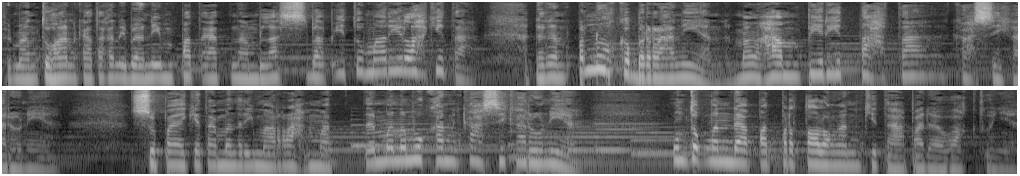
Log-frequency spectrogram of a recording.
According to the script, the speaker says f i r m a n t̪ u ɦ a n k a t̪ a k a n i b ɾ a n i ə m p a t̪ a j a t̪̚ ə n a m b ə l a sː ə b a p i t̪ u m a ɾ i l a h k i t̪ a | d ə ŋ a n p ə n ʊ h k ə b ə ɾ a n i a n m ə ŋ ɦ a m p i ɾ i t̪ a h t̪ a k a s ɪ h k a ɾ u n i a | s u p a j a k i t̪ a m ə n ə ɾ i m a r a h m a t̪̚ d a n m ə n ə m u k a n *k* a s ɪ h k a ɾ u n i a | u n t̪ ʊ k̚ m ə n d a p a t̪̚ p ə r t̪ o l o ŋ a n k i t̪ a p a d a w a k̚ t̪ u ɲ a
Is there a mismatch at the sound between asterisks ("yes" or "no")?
no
